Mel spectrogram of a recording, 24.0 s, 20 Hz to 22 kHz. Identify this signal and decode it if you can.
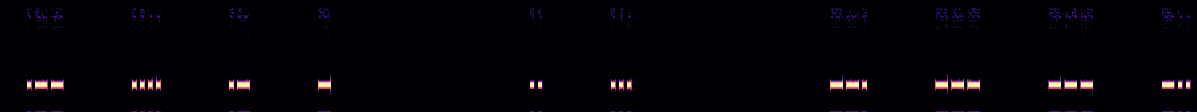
Morse code, heard as a keyed tone, about 15 wpm, spaced as for 5 wpm, 1000 Hz. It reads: WHAT IS GOOD
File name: qotdfiles / 5wpm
